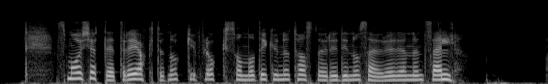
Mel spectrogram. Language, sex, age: Norwegian, female, 29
